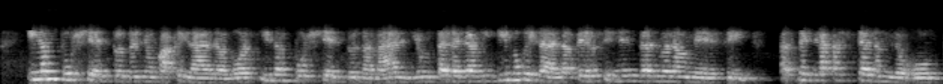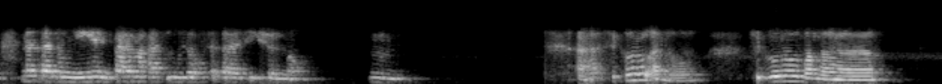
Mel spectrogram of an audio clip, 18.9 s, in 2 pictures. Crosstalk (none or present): none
